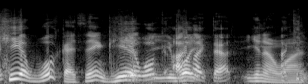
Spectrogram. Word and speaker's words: Keokuk: in Iowa right but I think it's Kilik August 12th all right I'm going to be opening for Michael Winslow a police academy oh that's awesome yeah yeah and if I pronounced it wrong it's Keokuk actually wow but that's okay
